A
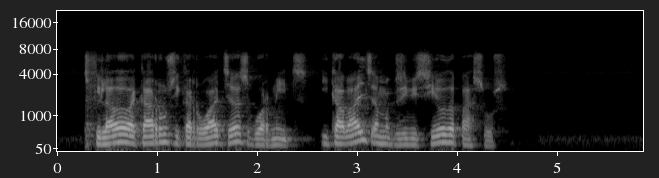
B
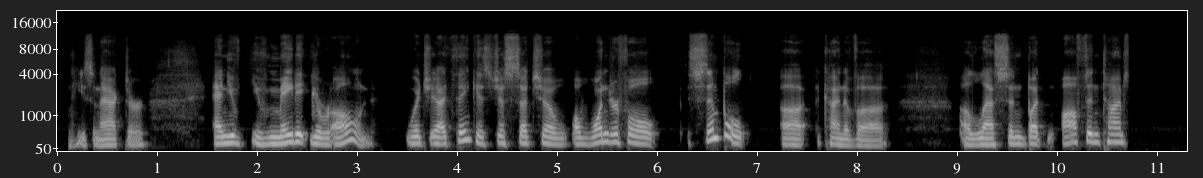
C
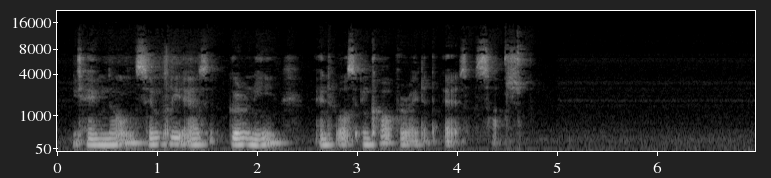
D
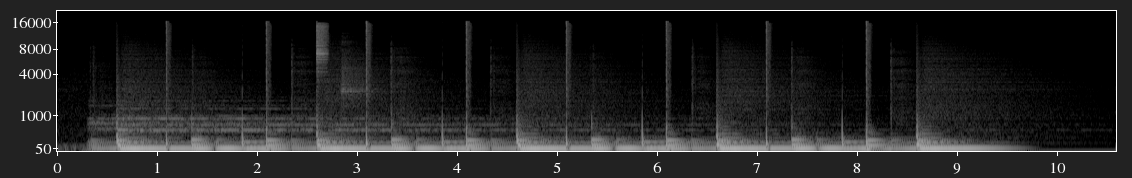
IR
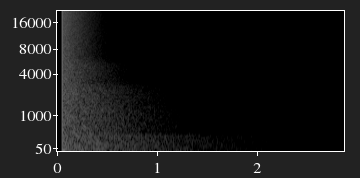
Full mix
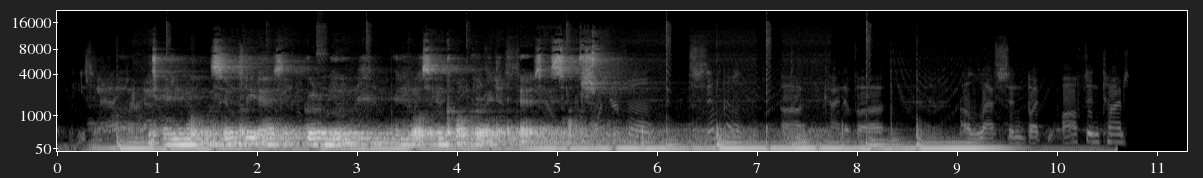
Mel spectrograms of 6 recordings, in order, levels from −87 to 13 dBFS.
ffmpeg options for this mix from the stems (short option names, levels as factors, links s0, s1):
-filter_complex "[0:a]highpass=1100,volume=0.211,asplit=2[s0][s1];[s1]volume=0.447[s2];[1:a]asoftclip=type=tanh:threshold=0.119,volume=0.211,asplit=2[s3][s4];[2:a]adelay=750,volume=0.891,asplit=2[s5][s6];[s6]volume=0.335[s7];[3:a]equalizer=f=210:t=o:w=1.1:g=-7.5,asoftclip=type=tanh:threshold=0.0316,aphaser=in_gain=1:out_gain=1:delay=1.8:decay=0.59:speed=1.2:type=triangular,volume=0.398,asplit=2[s8][s9];[s9]volume=0.0631[s10];[s4]apad=whole_len=341055[s11];[s5][s11]sidechaingate=range=0.0224:threshold=0.001:ratio=16:detection=peak[s12];[s12][s8]amix=inputs=2:normalize=0,equalizer=f=10000:t=o:w=0.25:g=4,alimiter=limit=0.0944:level=0:latency=1:release=188,volume=1[s13];[s0][s3]amix=inputs=2:normalize=0,bandpass=f=3100:t=q:w=0.71:csg=0,alimiter=level_in=7.94:limit=0.0631:level=0:latency=1:release=363,volume=0.126,volume=1[s14];[4:a]atrim=start_sample=2205[s15];[s2][s7][s10]amix=inputs=3:normalize=0[s16];[s16][s15]afir=irnorm=-1:irlink=0[s17];[s13][s14][s17]amix=inputs=3:normalize=0,lowshelf=f=630:t=q:w=3:g=9.5,dynaudnorm=f=310:g=3:m=1.58"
